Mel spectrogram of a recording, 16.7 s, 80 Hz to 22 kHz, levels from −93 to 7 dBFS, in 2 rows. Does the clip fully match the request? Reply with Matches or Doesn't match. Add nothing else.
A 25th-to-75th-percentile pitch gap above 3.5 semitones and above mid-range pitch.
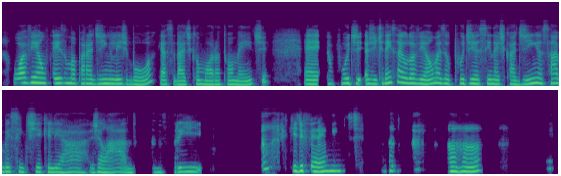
Doesn't match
